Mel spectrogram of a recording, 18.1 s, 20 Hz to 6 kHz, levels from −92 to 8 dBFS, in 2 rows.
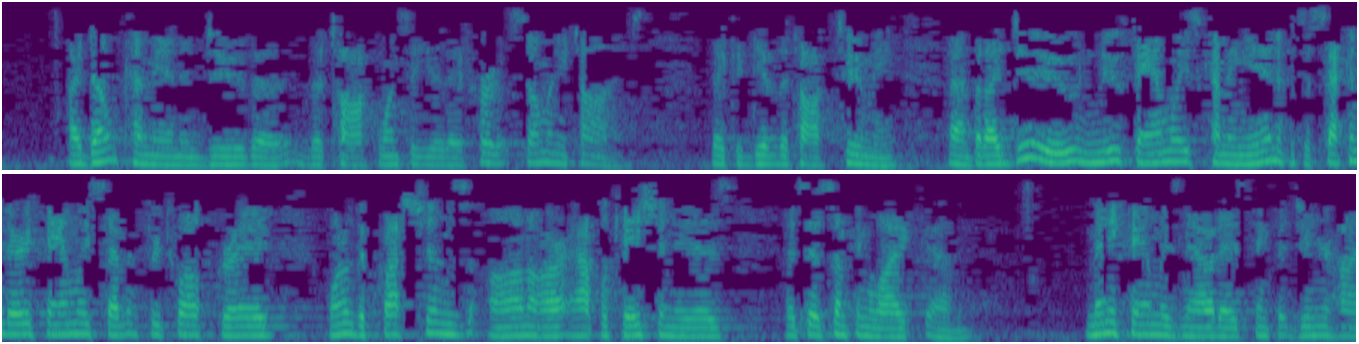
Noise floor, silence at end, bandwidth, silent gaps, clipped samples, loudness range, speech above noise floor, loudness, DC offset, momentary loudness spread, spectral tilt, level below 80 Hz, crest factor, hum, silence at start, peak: -59 dBFS; 0 s; 5.6 kHz; none; under 0.1%; 6 LU; 26 dB; -33 LUFS; under 0.1%; 9 LU; -5.5 dB/octave; -74 dBFS; 22 dB; none; 0.3 s; -12 dBFS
